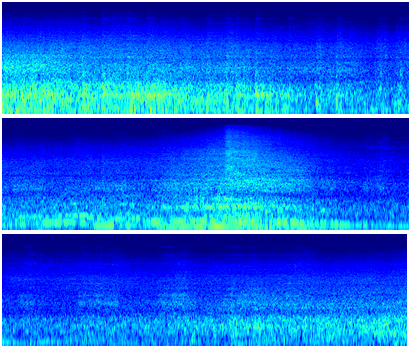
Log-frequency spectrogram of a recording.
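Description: Red electric passenger train rumbling across a steel railway bridge, loudest at first and fading as it clears. About halfway a vehicle rushes past, and near the end a tram comes through the cutting below.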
